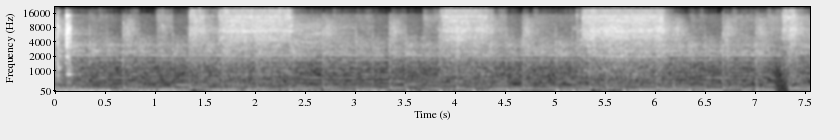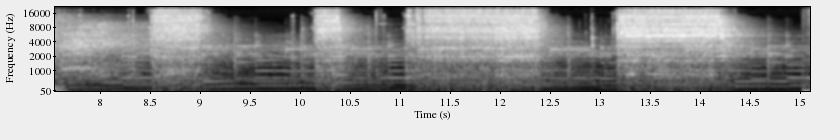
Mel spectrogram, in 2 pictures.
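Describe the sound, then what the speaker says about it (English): A 22mm deep socket on an impact wrench tightens lift-kit bolts on a 2019-2026 Silverado 1500, giving a loud, steady mechanical hammering that runs the whole time with no talk. "We're gonna grab our impact with our 22mm deep socket. We're gonna tighten these in a crisscross pattern to make it even."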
